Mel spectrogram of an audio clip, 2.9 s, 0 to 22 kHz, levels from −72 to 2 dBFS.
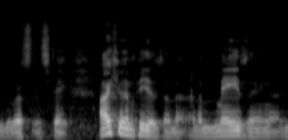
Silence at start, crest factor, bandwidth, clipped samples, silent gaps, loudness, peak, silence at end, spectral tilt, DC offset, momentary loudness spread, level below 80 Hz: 0 s; 20 dB; 14 kHz; under 0.1%; none; -29 LUFS; -8 dBFS; 0 s; -7 dB/octave; under 0.1%; 13 LU; -58 dBFS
